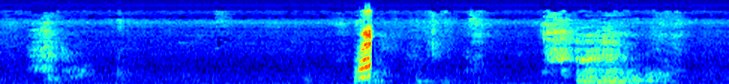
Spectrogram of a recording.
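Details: Angry Maltipoo puppy: a faint yelp, then a single sharp, high yap, and after a pause a rough, throaty growling bark lasting about a second, with quiet gaps between the sounds.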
